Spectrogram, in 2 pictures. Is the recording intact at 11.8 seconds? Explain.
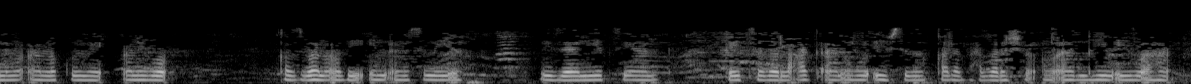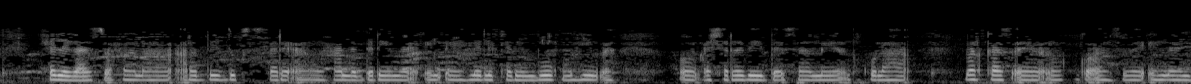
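No. At 11.8 seconds, as throughout the speech, the audio shows what is likely heavy MP3 compression, starved of bits in a way that fits a rate near 16 kbps. Everything above 5.6 kHz is cut, and weak frequency lines flicker on and off, giving a watery, swirling sound with smeared attacks.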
